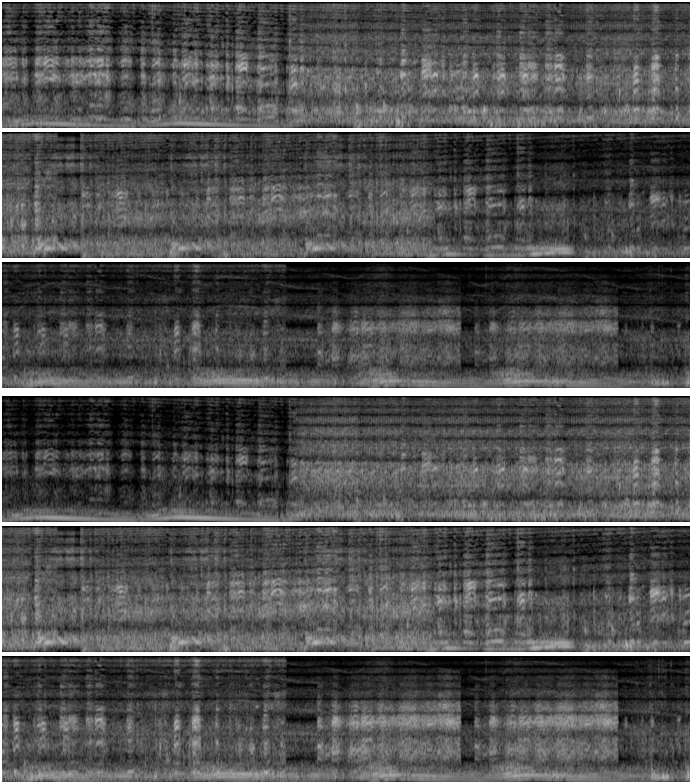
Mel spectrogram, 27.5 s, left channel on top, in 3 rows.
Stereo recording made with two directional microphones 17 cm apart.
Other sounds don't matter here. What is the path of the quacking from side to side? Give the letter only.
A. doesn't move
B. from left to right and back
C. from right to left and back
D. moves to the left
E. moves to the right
E.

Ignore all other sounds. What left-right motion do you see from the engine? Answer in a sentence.
You can hear the engine stay put.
